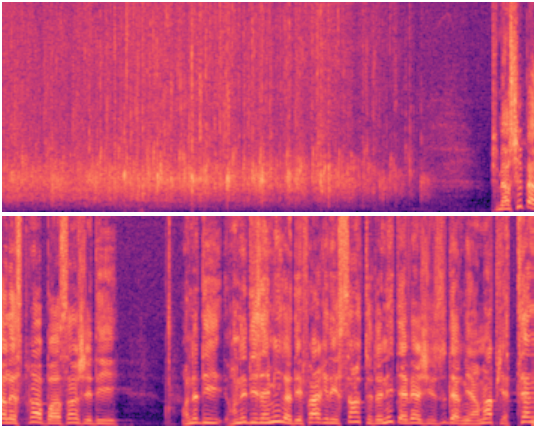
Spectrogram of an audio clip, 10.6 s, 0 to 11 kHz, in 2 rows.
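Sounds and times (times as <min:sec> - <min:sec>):
church congregation applauding: 0:00.0 - 0:04.7
speech: 0:05.0 - 0:10.6.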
